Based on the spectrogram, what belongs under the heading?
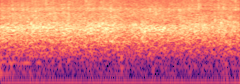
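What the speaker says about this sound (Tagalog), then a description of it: "Lahat po ng gustong maging pagpapala, malakas na palakpak para sa Panginoon." A church congregation claps for the Lord during a Filipino service, a continuous soft wash of applause heard from a distance, faint and steady with a low hum beneath.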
